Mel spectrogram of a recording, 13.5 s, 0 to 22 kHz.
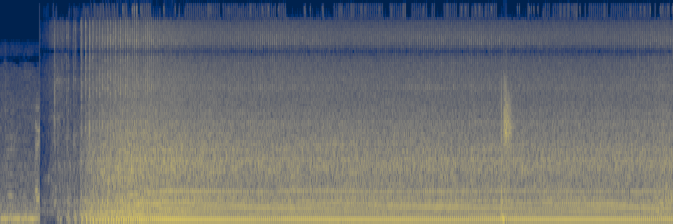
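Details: Toro 22-inch Recycler mower with Kohler engine, just fitted with a new HIPA replacement carburetor; starts on the first pull, then settles into a steady, even single-cylinder drone with no misses or surging. Normal running.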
